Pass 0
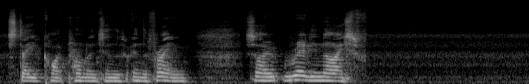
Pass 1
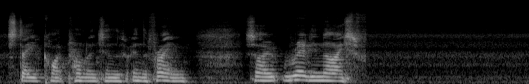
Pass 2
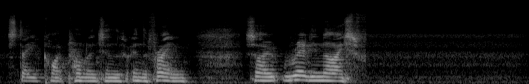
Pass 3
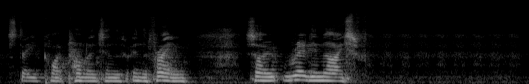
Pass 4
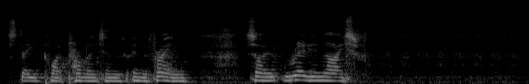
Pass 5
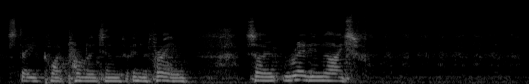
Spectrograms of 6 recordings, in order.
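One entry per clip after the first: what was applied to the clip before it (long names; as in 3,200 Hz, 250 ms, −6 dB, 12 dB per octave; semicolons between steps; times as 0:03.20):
low-pass filter 8,500 Hz 12 dB per octave
automatic gain control gain up to 6 dB; level −8.5 dB
rotating-speaker cabinet horn 1 Hz, later 5.5 Hz, at 0:01.84
downward compressor, threshold −30 dBFS, peak gain reduction 7.5 dB; level −4 dB
spectral magnitudes quantised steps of 15 dB; level +1 dB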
